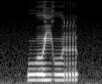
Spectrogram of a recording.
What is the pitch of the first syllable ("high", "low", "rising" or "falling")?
high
